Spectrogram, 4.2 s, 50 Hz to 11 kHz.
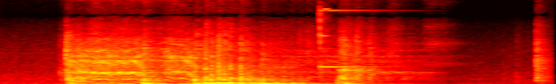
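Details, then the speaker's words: Harley-Davidson Evo 1340 Heritage, faultless over an 800 km ride, then run poorly after two weeks parked: fires and runs lumpy and uneven, stumbling for a few seconds before fading; smoke from carburetor afterwards; rough running, cause unknown. "All right, let's see if the bike starts. That's probably the wisest place to start from. [Music] Doesn't sound good, does it?"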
